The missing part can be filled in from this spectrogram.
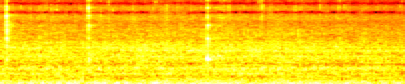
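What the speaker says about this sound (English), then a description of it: "Just give it a good mix." Chicken fries in a pan as ginger paste is stirred in, giving a steady low sizzle with a few faint scraping clicks from the stirring.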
